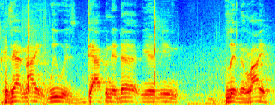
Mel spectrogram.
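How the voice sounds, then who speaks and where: A man's voice: mid-range voice, fairly even intonation, fairly quick, noisy background. A man, a rapper guest, talking in a loose, rambling casual chat, often asking "you know what I mean".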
